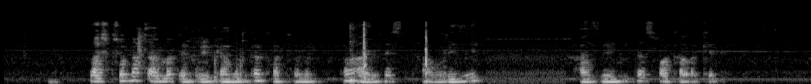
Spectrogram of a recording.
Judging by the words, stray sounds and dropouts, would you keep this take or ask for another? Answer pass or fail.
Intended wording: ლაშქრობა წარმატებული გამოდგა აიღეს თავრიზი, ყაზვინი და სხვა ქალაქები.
fail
